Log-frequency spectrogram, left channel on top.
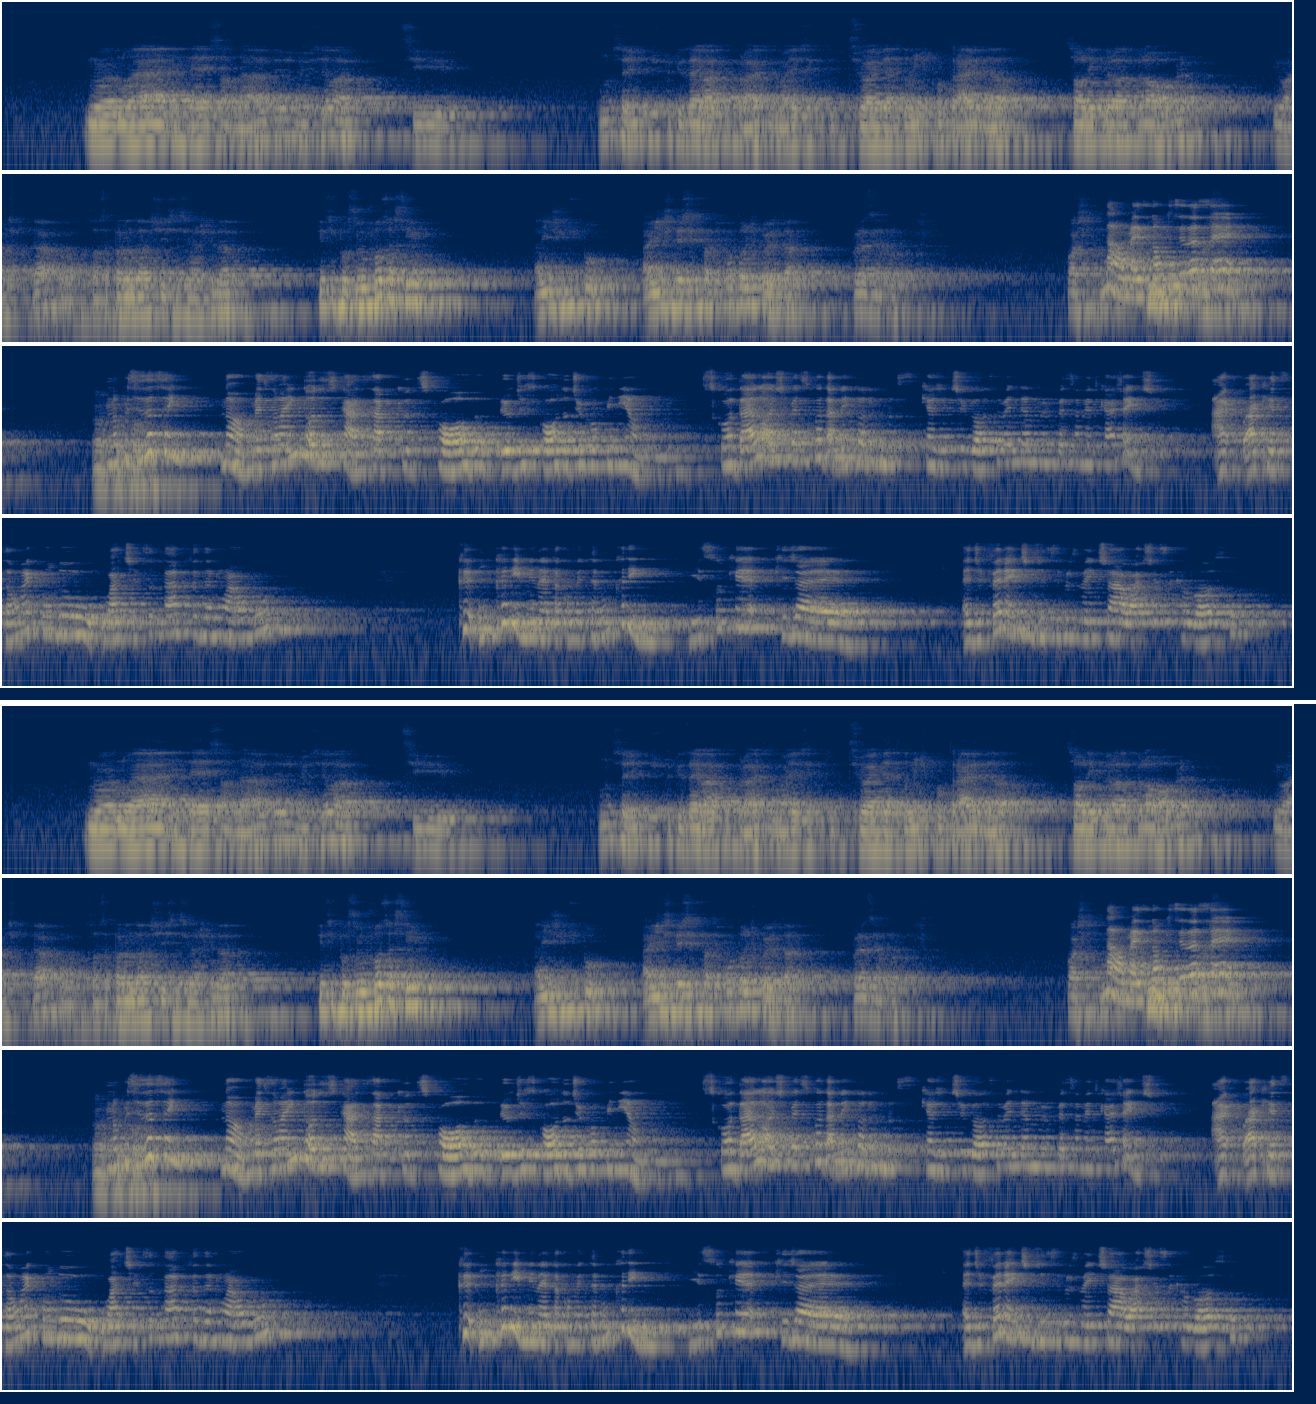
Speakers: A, on the right; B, on the right.
A: não, não é ideias saudáveis, mas sei lá. Se, não sei, se tu quiser ir lá comprar e tudo mais, e tu tiver uma ideia totalmente contrária dela, só ali pela, pela obra, eu acho que dá, pô. Só separando do artista, assim, eu acho que dá. Porque, tipo, se não fosse assim. A gente, tipo, a gente deixa de fazer um montão de coisa, tá? Por exemplo, eu acho que
B: Não, mas
A: tudo,
B: não precisa
A: eu
B: ser
A: acho que. Ah,
B: Não
A: pode
B: precisa
A: falar.
B: ser. em- Não, mas não é em todos os casos, sabe? Porque eu discordo, eu discordo de uma opinião. Discordar, é lógico que vai discordar. Nem todo mundo que a gente gosta vai ter o mesmo pensamento que a gente. A, a questão é quando o artista tá fazendo algo, cri- um crime, né? Tá cometendo um crime. Isso que, que já é, é diferente de simplesmente, ah, o artista que eu gosto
